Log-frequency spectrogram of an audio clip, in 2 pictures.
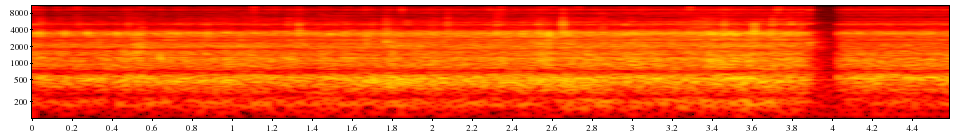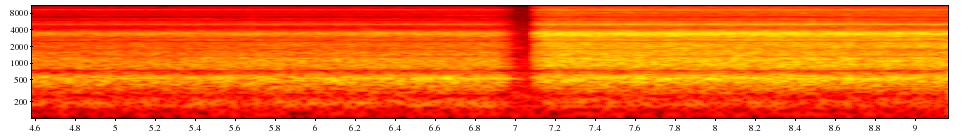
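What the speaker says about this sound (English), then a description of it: "it comes with 12 different sounds and white noise" Steady, hissing white noise from an iHome Zenergy aromatherapy sound therapy clock plays continuously and evenly, broken by two very brief dropouts where it cuts and resumes.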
